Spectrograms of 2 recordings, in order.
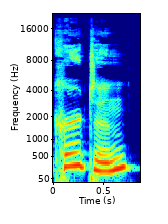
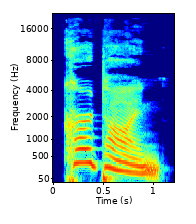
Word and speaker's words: curtain: Both mountain and curtain can be confusing. My students tend to pronounce ein, curtine, mountain at the end of the word, which is incorrect.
